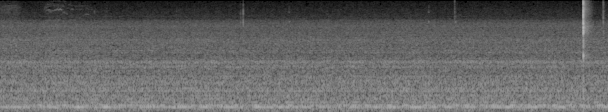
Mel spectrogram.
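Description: Steady low hum and hiss of room background noise, with one sharp click near the end.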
